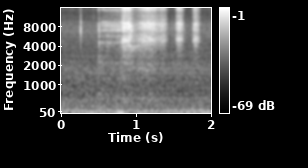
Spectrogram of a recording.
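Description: Steady low road rumble inside a moving car's cabin, with a short breathy, scratchy hiss and a few ticks about halfway through.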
